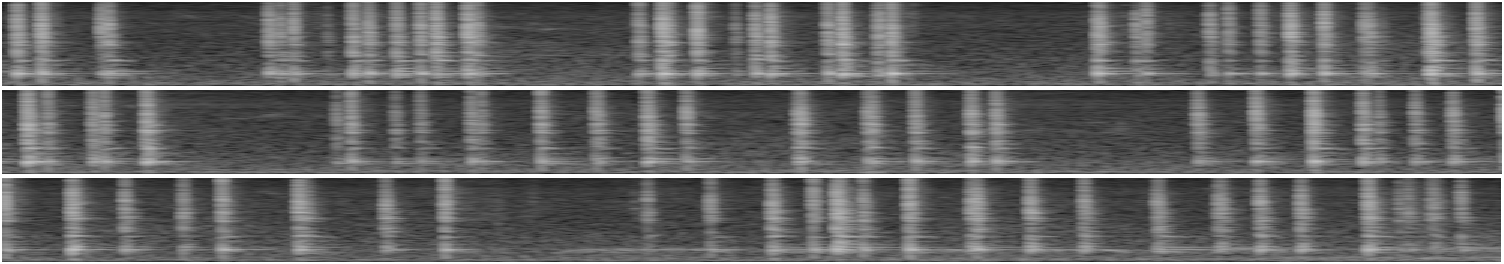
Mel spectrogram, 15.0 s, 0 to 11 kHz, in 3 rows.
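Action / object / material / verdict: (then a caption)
tap / aluminum soda can / aluminum / none. A standard-size pink Chupa Chups strawberry soda can, hollow aluminum, is held in one hand and tapped with the fingertips and nails of the other. Dozens of quick, quiet taps come in bursts of clustered clicks separated by short pauses. Each tap has a bright metallic click over a brief hollow ring near 500 Hz that dies away almost at once.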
